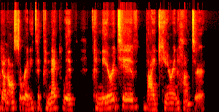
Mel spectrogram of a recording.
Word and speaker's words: Knarrative: already, to connect with Knarrative by Karen Hunter. Knarrative. Knarrative. It's like narrative with a K, or maybe it's narrative. Girl, slap me. I should know KN is silent.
